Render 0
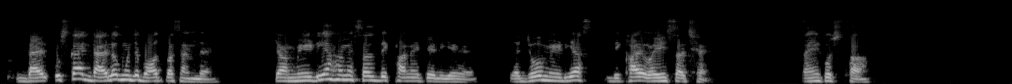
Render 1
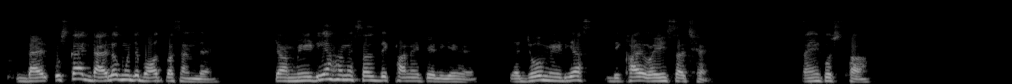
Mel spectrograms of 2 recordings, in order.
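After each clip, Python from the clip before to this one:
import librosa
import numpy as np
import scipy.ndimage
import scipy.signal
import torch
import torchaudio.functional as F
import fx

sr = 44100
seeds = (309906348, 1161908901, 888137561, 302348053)

y = fx.dynamic_eq(x, sr, hz=1700.0, q=0.97, threshold_db=-40.0, ratio=4.0, max_db=-4)
y = F.gain(torch.from_numpy(y), -4.5).numpy()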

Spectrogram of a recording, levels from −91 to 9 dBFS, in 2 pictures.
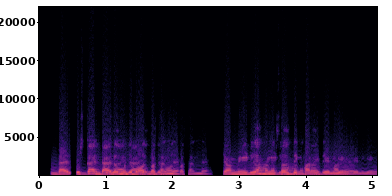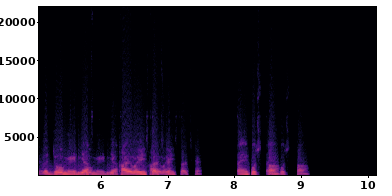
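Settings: y = fx.dmg_crackle(x, sr, seeds[0], per_s=260.0, level_db=-58.0)
y = np.sign(y) * np.maximum(np.abs(y) - 10.0 ** (-47.0 / 20.0), 0.0)
y = y + 10.0 ** (-8.0 / 20.0) * np.pad(y, (int(432 * sr / 1000.0), 0))[:len(y)]
y = F.gain(torch.from_numpy(y), -7.0).numpy()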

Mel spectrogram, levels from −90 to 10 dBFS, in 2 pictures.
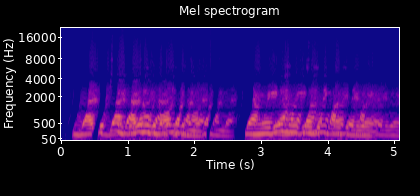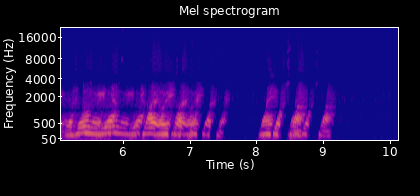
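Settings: y = fx.dmg_crackle(x, sr, seeds[1], per_s=23.0, level_db=-51.0)
y = fx.fixed_phaser(y, sr, hz=1100.0, stages=6)
y = fx.dispersion(y, sr, late='highs', ms=135.0, hz=680.0)
y = F.gain(torch.from_numpy(y), 1.0).numpy()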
